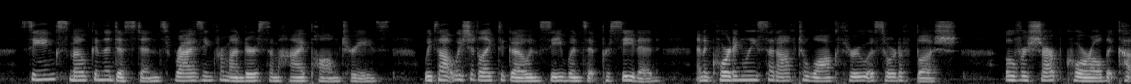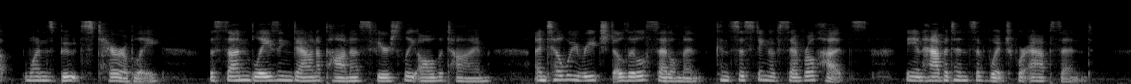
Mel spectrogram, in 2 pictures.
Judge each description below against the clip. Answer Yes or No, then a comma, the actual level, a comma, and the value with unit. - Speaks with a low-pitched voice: No, medium, 175 Hz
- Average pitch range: Yes, average, 3.0 semitones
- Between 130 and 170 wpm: No, average, 185 wpm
